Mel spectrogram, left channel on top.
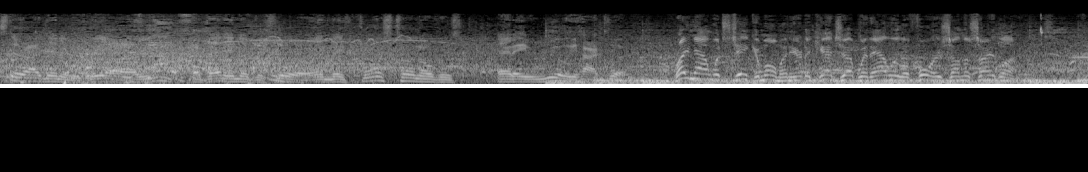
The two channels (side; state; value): right; silent; digital silence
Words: their identity. They are elite at that end of the floor, and they force turnovers at a really high clip. Right now, let's take a moment here to catch up with Allie LaForce on the sideline.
